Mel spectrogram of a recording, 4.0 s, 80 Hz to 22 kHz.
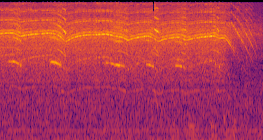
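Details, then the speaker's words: High-speed dental drill with a quarter-round bur cutting an internal retention groove in a Class II mesial slot preparation (Summit design) on tooth number 30; high-pitched whine dipping and rising as the bur meets tooth. "what we do is we go in like we normally do to make our retention Groove the quarter round bur but instead of stopping we come all the way"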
